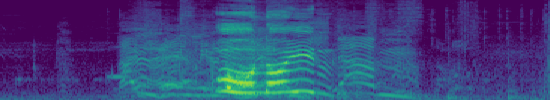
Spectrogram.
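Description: A man cries out in pain during a struggle.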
